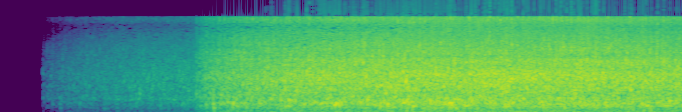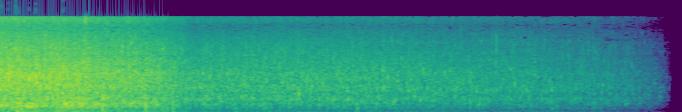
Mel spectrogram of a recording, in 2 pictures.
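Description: Steady rushing, splashing water of swimming-pool water features such as deck jets. It fades in, swells up sharply about two seconds in and holds loud, then drops suddenly to a softer level near nine seconds and fades away.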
